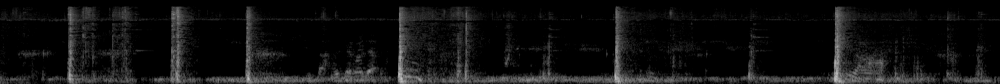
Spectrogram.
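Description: Long-handled oil palm harvesting blade chopping into the frond bases of a palm trunk: about nine sharp, irregular chops, some close together and some a second or more apart.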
